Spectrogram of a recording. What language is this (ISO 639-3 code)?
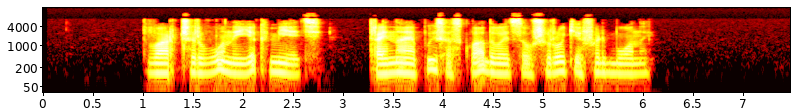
bel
